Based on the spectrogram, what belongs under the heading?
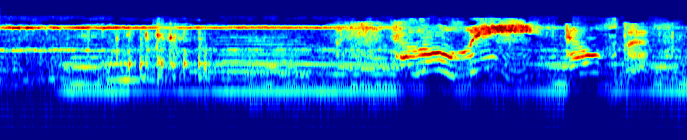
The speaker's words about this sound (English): And then I was startled by the ringing of the phone. I realized it was a call on Lee's private wire.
